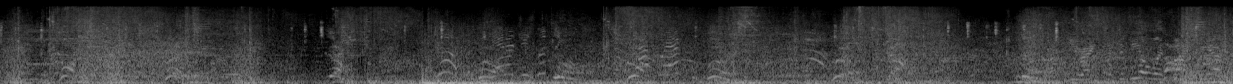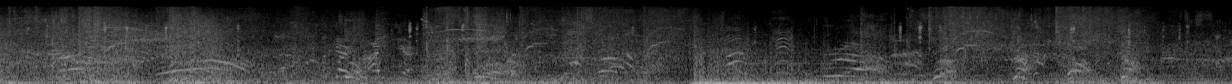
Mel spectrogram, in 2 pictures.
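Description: Magical blasts burst and crackle.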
